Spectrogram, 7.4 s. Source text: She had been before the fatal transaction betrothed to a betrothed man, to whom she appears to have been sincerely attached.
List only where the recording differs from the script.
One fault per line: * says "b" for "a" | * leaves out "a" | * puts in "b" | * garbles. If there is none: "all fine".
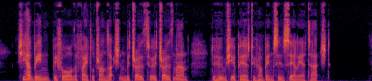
all fine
